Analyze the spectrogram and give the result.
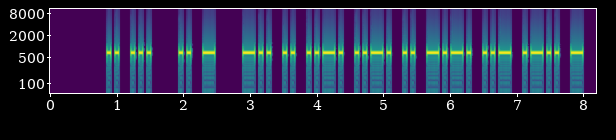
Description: Morse code, heard as a keyed tone, about 19 wpm, 700 Hz. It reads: IS IT DIFFICULT
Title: Sentences from Top 1000 Words - Review Part 6 - 20wpm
